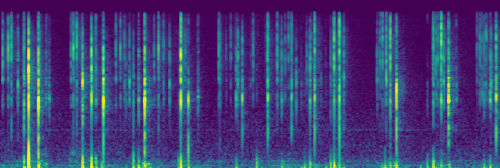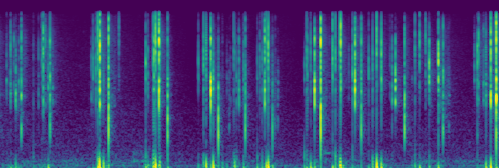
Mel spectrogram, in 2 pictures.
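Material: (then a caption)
Glass. Long white acrylic nails tap and scratch over a hand-sized sphere covered in small green mirrored glass mosaic tiles, held in the hands. Rapid bursts of sharp, bright clicks and crackly scratching come in clusters separated by brief quiet gaps. Each tick is dry and cuts off almost instantly, with little low end.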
